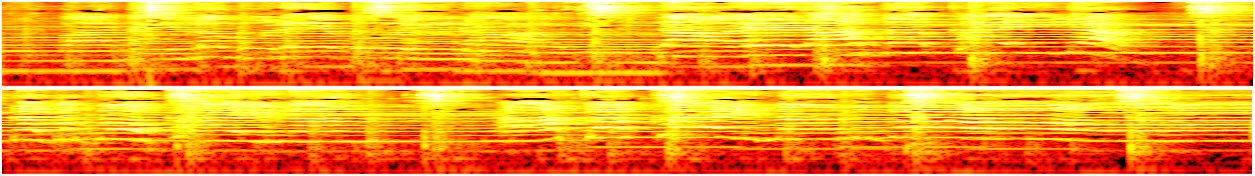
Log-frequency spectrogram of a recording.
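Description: A child singing a Bengali folk song with harmonium accompaniment, the voice rising and falling over steady held harmonium notes.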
